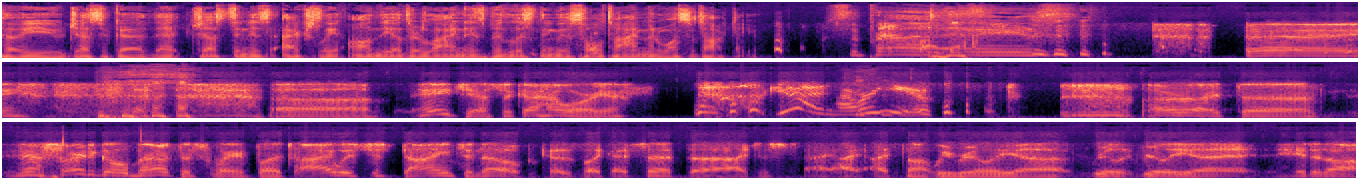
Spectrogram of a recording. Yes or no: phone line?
yes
